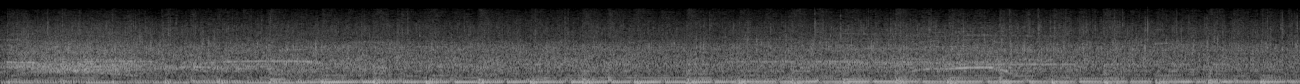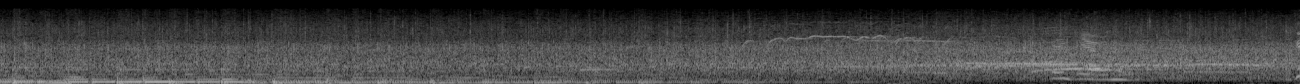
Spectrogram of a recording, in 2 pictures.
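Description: Large audience applauding and cheering while walk-on music with a low, stepping bass line plays; the bass fades out about three-quarters of the way through as the applause carries on.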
